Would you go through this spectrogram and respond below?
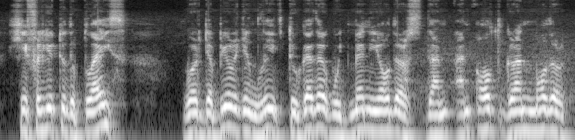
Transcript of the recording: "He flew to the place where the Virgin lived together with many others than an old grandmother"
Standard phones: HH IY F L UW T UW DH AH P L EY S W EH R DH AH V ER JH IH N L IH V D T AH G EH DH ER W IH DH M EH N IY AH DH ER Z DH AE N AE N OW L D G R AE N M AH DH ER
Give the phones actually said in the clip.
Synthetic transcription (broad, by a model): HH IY F L UW T UW DH AH P L EY S W EH R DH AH B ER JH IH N L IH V T AH G EH DH ER W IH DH M EH N IY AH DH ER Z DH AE N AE N OW L D G R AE N M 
